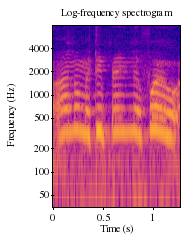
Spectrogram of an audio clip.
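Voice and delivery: high-pitched gamer panic; alarmed. Pretend. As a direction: cry out as if caught in flames. Character catches fire in game.

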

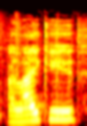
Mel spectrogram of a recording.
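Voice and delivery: ordinary talk, nothing marked

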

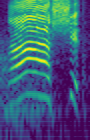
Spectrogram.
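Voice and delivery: loud high panicked cry; panicked yelp. Real, not acted. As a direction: yell as you nearly fall. Near miss in game.

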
